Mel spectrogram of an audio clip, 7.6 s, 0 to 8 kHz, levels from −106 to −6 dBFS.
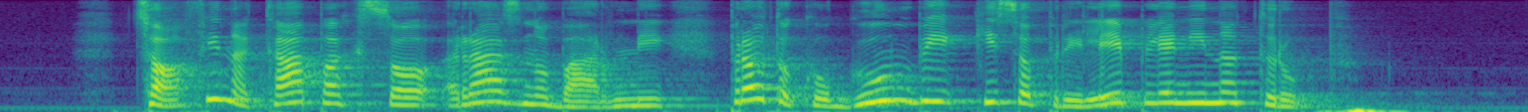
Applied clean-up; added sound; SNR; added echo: none; none; none; none.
